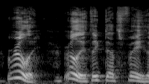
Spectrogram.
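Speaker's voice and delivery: mock-incredulous challenge, jumping high and loud; Doctor D. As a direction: act out a wrestler challenging the doubter. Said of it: "and Doctor D goes".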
